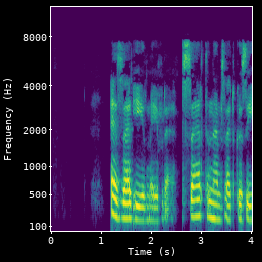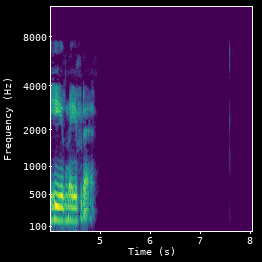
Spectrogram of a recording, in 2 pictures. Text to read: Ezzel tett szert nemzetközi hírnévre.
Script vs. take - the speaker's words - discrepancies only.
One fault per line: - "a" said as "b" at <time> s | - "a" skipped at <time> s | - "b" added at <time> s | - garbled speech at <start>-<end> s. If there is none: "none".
- "tett" said as "hírnévre" at 1.6 s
